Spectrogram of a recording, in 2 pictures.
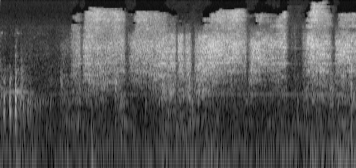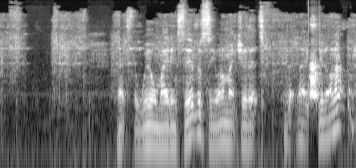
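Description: A cloth rubs and scrapes against a metal brake disc.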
